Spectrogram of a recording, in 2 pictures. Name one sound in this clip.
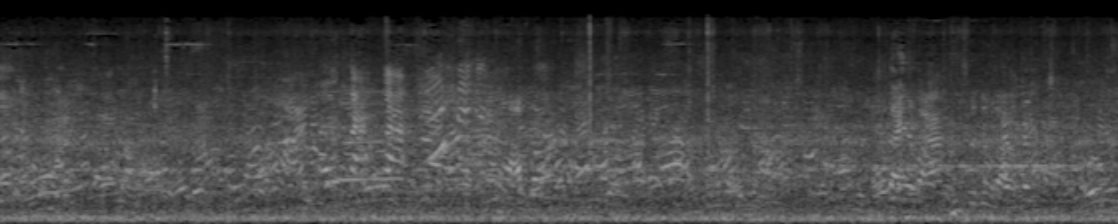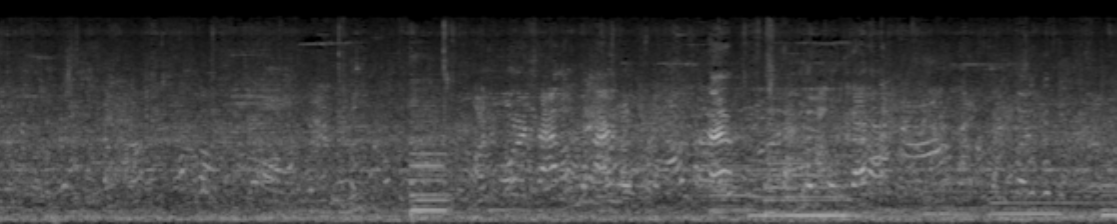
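A crowd of men and women chatters outdoors all around.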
